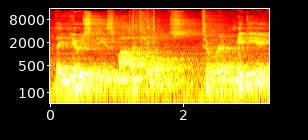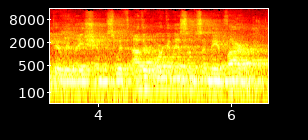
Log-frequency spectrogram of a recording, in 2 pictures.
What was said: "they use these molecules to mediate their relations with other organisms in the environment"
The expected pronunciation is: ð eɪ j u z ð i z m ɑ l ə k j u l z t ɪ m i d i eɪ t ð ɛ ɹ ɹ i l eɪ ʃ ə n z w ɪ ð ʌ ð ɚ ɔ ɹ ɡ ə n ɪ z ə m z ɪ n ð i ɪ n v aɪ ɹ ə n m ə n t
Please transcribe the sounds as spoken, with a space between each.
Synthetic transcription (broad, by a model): ð eɪ j u z ð i z m ɑ l ə k j u l z t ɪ m i d i eɪ t ð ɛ ɹ ɹ i l eɪ ʃ ə n z w ɪ ð ʌ ð ɚ ɔ ɹ ɡ ə n ɪ z ə m z ɪ n ð i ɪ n v aɪ ɹ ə n m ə n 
